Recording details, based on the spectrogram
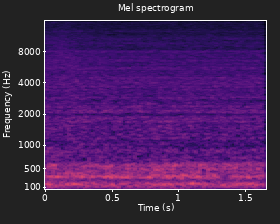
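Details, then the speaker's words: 1974 HydroTherm gas-fired hydronic boiler, first firing of the season after vacuum cleaning, pilot kept lit year round: steady even low roar with faint hum, no popping or pulsing; burner firing cleanly and normally. "is firing nicely, so that's good for a change."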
